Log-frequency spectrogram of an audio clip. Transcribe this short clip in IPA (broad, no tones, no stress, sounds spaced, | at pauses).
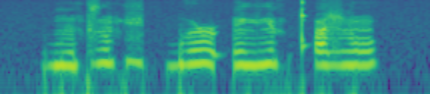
b ĩ p z ũ p vʲ o p b ɯ ɹ ʔ ĩ vʲ ɔ̃ p qʼ y ɮ ũ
